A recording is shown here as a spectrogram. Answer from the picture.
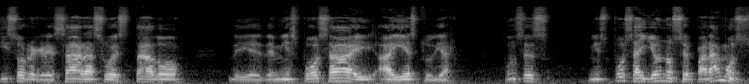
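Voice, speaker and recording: The man talks at a fairly slow pace with a medium pitch. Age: 60s. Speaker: motivational vlogger, former teacher. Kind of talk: personal life story. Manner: halting, with fillers.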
